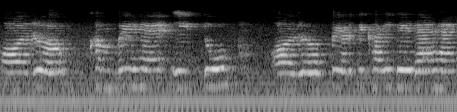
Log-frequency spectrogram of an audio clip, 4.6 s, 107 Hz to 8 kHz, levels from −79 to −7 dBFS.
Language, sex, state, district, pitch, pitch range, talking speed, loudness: Hindi, female, Chhattisgarh, Bilaspur, 260 Hz, 245-275 Hz, 130 wpm, -25 LUFS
